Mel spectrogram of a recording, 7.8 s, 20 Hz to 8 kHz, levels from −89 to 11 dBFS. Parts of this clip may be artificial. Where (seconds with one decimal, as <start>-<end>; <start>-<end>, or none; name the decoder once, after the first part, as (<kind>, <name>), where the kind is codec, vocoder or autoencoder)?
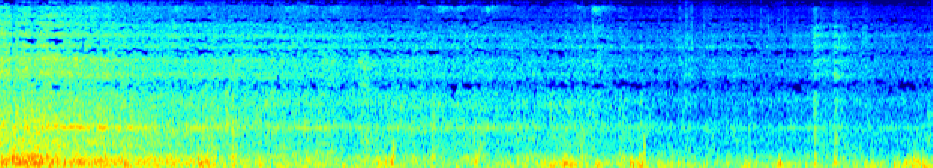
none

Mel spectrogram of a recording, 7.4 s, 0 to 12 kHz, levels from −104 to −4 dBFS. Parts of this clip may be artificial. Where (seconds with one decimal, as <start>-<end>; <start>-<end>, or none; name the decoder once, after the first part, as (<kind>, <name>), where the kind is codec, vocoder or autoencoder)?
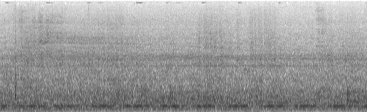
1.2-2.3 (vocoder, Vocos)

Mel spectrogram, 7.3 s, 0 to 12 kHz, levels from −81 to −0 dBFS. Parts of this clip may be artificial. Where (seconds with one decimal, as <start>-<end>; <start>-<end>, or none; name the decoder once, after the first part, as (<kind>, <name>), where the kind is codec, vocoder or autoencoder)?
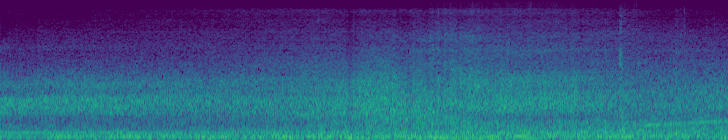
1.4-5.8 (vocoder, Vocos)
